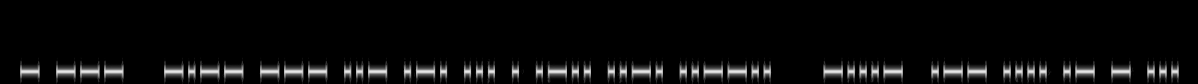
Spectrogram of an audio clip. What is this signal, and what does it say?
Morse code, heard as a keyed tone, about 20 wpm, 600 Hz. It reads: TO YOURSELF? <BT> WHATS
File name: cw-books / winnie-the-pooh / winnie-20wpm-page-0110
